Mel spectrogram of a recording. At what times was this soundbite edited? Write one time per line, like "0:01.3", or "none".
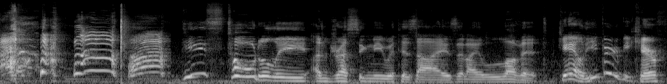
0:01.7
0:05.5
